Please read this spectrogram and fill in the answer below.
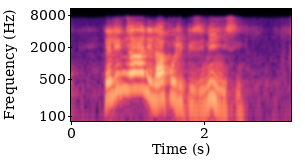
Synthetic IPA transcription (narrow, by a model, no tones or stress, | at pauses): leliŋ͡ǀanɛlapʰɔlib̥ʱiziniːsi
